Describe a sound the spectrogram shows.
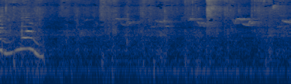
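Footsteps crunch on dry leaves and dirt.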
